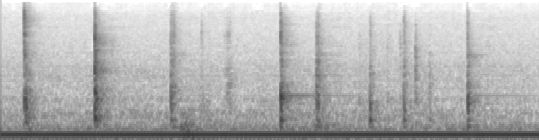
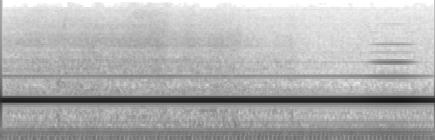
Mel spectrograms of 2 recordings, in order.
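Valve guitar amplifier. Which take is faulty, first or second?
first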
